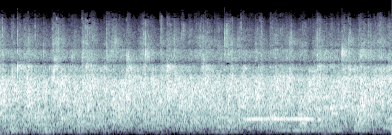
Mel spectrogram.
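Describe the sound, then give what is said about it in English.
A large audience applauds steadily after a speaker finishes a talk on stage, a dense wash of many hands clapping at once that stays loud and even throughout, with no voices over it. “I'm not actually leaving the stage, so, I mean, keep clapping.”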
